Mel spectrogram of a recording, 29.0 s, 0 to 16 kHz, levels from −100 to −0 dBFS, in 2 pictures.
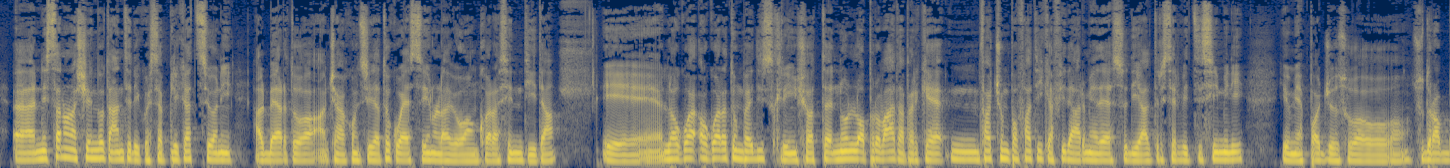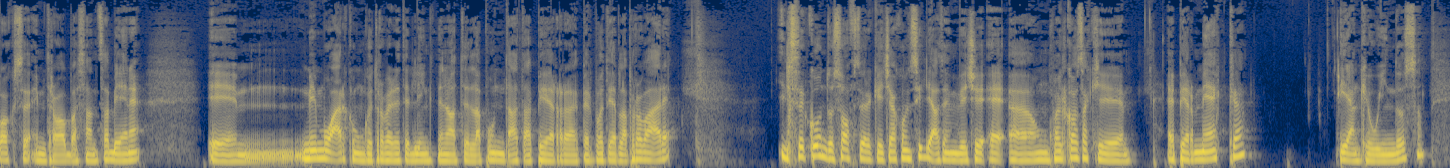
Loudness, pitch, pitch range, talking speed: -14 LUFS, 120 Hz, 110-130 Hz, 180 wpm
